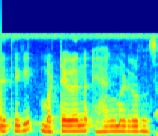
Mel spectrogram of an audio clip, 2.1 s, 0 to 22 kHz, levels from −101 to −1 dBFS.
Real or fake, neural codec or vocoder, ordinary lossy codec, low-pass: real; none; none; none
